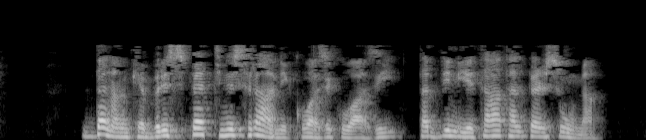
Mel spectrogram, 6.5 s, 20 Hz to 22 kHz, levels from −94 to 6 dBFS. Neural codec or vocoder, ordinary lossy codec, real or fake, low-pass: vocoder, 22.05 kHz, 80 mel bands, Vocos; MP3, 24 kbps; fake; 7.2 kHz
